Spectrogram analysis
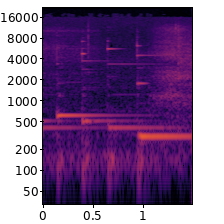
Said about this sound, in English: And it was WSB in Atlanta, Georgia, who bought a set of Deegan dinner chimes that you'd announce dinner with at a club or on a railroad car.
